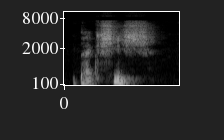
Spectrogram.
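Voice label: "baksheesh", British English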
